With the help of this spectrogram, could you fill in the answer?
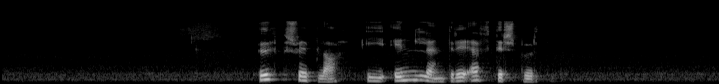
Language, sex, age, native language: Icelandic, female, 50-59, Icelandic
